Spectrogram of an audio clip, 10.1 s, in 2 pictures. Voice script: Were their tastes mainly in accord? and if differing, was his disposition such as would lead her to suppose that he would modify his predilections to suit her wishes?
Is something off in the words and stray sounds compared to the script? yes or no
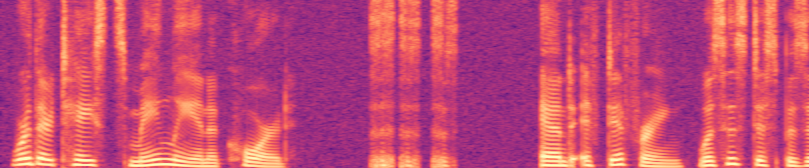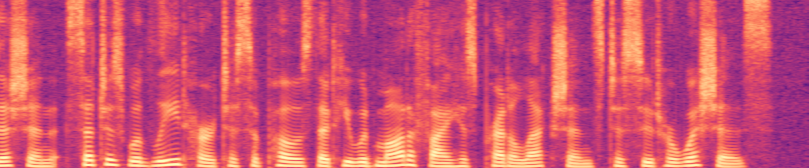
yes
